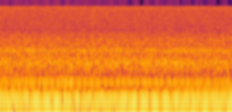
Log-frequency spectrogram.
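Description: Steady low hum with a faint even hiss, unchanging throughout.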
